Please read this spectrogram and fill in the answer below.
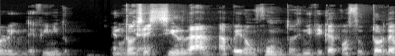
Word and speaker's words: Círdan: Y Círdan, que se pronuncia Círdan, es prácticamente un personaje de Tolkien, que es un carpintero de barcos.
